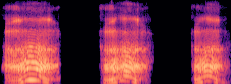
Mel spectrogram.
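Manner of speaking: mild imitation of a patient's repeated cries; imitated cry-out noises. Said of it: "she would make these noises like".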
